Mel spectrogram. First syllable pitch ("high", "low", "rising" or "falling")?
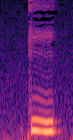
high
